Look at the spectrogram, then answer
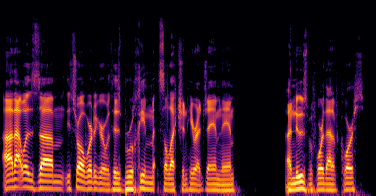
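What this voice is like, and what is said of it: Mildly congested voice. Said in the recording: “my mild laryngitis. Yeah, it's not laryngitis, but what do you call it? Mild congestion, maybe?”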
